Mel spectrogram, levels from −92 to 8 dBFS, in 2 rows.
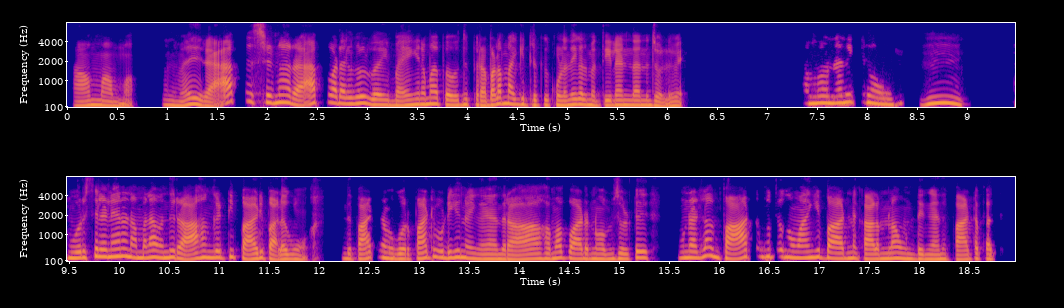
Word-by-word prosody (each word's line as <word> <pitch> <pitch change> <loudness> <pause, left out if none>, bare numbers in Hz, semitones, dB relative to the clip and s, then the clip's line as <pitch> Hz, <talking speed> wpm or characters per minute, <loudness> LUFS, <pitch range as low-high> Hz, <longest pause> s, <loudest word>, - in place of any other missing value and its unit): ஆமாமா. 150 -2 -1 0.3
அந்தமாரி 160 +2 -1
இது 170 - -1
ரேப் 270 - 0
லிஸ்ட்னா, 255 -1 +1
ரேப் 200 +9 +1
பாடல்கள் 225 -1 +1
வை 175 -1 +2
பயங்கரமா 185 +6 +2
இப்ப 175 -3 +1
வந்து 180 +2 -1
பிரபலமாகிக்கிட்டு 185 +2 0
இருக்கு, 165 0 -3
குழந்தைகள் 175 +2 +2
மத்தியிலன்தான்னு 160 0 0
சொல்லுவேன். 140 +1 -2 1.2
நம்ம 220 +2 +2
நினைக்கிறோம், 240 -4 0 0.5
ம். 235 -3 +3 0.7
ஒரு 210 +1 +2
சில 260 - +3
நேரம் 255 -1 +3
நம்மலாம் 215 +1 +2
வந்து 215 +2 +3
ராகம் 205 +8 +2
கட்டி, 220 +2 -1
பாடி 175 +6 +2
பழகுவோம். 160 0 -1 0.3
இந்த 175 -1 -4
பாட்டு, 200 +6 -1
நமக்கு 175 -3 +1
ஒரு 165 - -7
பாட்டு 205 +6 +1
பிடிக்குதுன்னு 215 0 +1
வைங்களேன், 165 -2 -1
அந்த 160 -1 0
ராகமா 175 +5 +1
பாடணும் 175 -1 +1
அப்பிடின்னு 170 +2 -2
சொல்ட்டு, 175 +5 0 0.4
முன்னாடிலாம் 215 +4 +1
பாட்டு 180 +9 +1
புத்தகம் 225 -3 -1
வாங்கி 220 +3 +1
பாடின 190 +1 +1
காலம்லாம் 180 +3 +2
உண்டுங்க. 165 -1 -1
அந்த 165 -3 -3
பாட்ட 155 +3 -1
பார்த்துட்டு 165 - -6
185 Hz, 160 wpm, -23 LUFS, 165-215 Hz, 1.2 s, ம்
